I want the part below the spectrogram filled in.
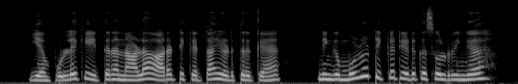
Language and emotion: Tamil, sad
